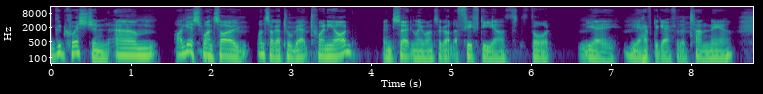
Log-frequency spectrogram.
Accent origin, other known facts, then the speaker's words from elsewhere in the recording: Sydney, New South Wales, Australia; moved away; I grew up in Sydney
